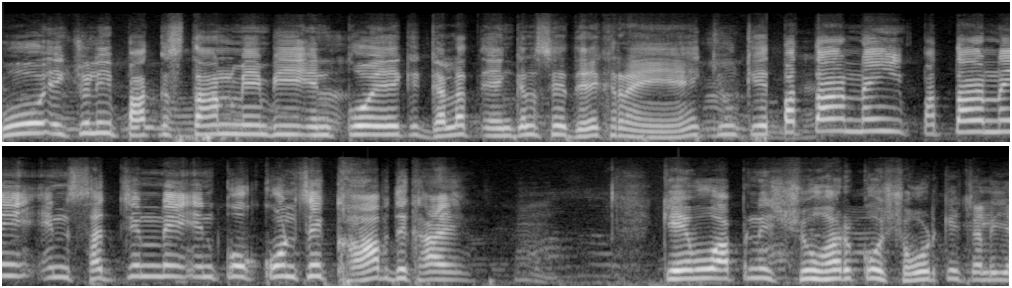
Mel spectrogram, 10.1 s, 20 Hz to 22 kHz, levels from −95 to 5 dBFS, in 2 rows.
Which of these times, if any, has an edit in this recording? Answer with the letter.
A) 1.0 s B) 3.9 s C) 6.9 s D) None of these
B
